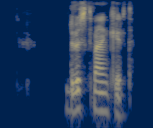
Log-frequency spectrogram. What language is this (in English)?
Central Kurdish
